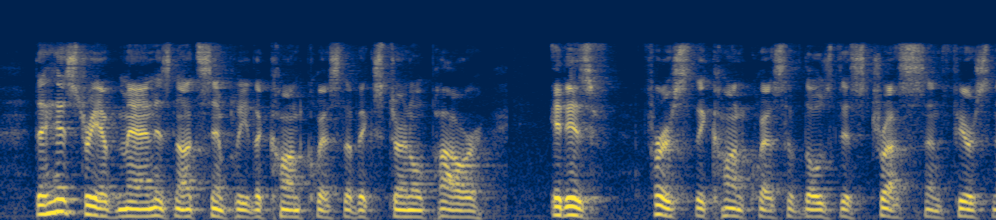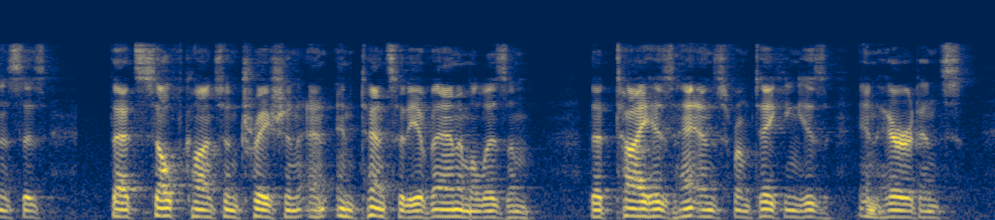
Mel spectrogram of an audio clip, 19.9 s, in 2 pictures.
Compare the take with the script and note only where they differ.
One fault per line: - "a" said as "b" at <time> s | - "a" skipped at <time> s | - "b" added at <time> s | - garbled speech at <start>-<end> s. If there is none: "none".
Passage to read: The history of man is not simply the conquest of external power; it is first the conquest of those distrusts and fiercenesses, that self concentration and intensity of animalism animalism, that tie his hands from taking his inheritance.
- "animalism" skipped at 15.2 s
